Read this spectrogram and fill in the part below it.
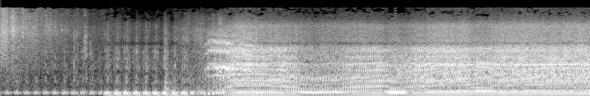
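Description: A truck engine rumbles and roars as the vehicle drives off.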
